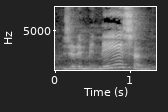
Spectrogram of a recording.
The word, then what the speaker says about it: germination: Germination عملية الإنبات اسمها germination. ما ننساش ان التي والاي والاو بننطقها بصوت حرف الشين germination.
